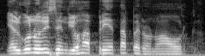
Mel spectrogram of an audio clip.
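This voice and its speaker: A male pastor preaching a sermon, leading the congregation in repeating phrases and moving between soft asides and loud declarations. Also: fairly high pitch, fast. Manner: exhorting, has the congregation repeat phrases aloud. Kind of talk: sermon with call-and-response.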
